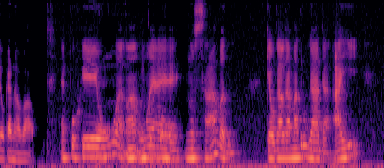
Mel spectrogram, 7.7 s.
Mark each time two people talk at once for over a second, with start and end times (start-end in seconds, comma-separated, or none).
2.3-3.6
